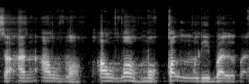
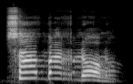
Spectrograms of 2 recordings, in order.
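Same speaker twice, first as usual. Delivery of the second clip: drawn-out, higher, exasperated; impatient; 10 semitones higher, much slower than usual. Retold or imitated. Parent impatiently telling a child to be patient. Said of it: "Katanya nyuruh sabar sambil tidak sabar".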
